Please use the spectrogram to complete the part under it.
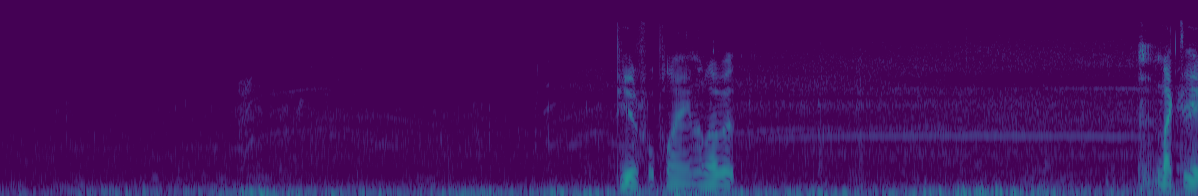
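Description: A small electric model plane motor whirs faintly as the plane taxis.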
